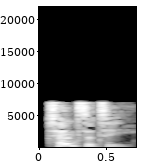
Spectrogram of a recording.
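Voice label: "tensity", British English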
